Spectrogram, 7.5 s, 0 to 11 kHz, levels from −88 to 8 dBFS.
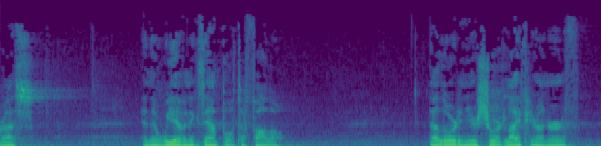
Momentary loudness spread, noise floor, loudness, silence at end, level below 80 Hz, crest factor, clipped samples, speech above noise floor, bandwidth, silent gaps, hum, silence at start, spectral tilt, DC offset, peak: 16 LU; -54 dBFS; -27 LUFS; 0.3 s; -58 dBFS; 18 dB; under 0.1%; 28 dB; 9.6 kHz; none; none; 0 s; -7 dB/octave; under 0.1%; -10 dBFS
